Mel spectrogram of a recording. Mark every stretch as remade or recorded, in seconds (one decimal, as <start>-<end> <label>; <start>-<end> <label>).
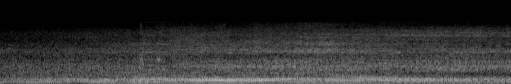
0.0-1.3 recorded; 1.3-2.5 remade; 2.5-3.6 recorded; 3.6-4.0 remade; 4.0-5.1 recorded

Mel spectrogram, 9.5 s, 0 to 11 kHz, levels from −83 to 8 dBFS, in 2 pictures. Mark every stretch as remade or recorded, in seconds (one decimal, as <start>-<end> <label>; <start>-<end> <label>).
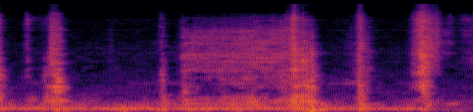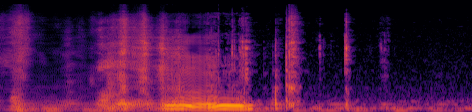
0.0-6.8 remade; 6.8-9.5 recorded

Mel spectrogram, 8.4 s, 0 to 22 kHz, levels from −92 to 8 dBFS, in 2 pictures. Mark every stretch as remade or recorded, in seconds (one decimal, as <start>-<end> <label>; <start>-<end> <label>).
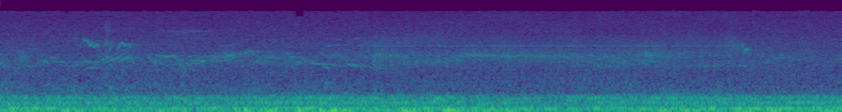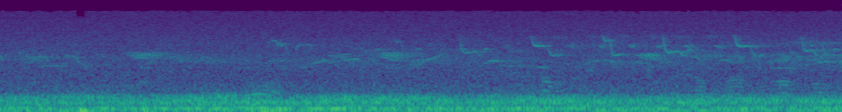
0.0-1.8 recorded; 1.8-3.7 remade; 3.7-8.4 recorded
